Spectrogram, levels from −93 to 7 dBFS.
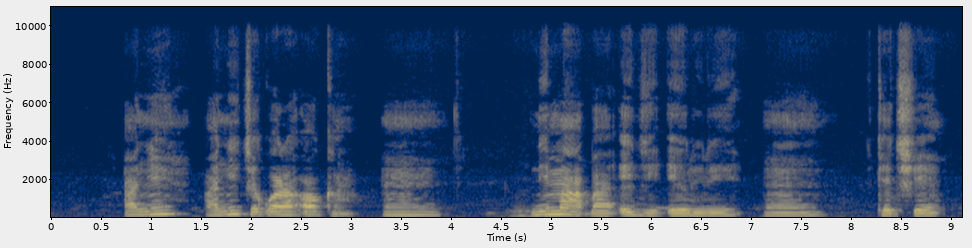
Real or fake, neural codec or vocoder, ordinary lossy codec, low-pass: real; none; none; 9.9 kHz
